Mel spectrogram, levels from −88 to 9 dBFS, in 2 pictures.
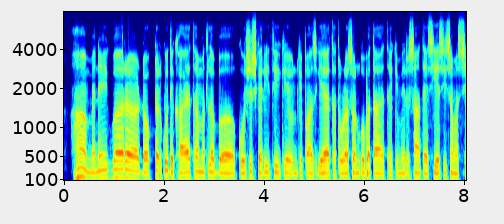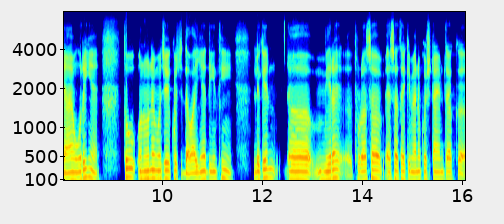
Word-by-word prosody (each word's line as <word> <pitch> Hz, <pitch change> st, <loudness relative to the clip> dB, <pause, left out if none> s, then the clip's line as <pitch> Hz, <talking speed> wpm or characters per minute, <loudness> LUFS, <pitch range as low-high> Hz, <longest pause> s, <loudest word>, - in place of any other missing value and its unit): हाँ, 150 Hz, +3 st, +2 dB
मैंने 115 Hz, +3 st, -2 dB
एक 135 Hz, -, -5 dB
बार 140 Hz, 0 st, +5 dB, 0.3 s
डॉक्टर 110 Hz, +3 st, 0 dB
को 135 Hz, +2 st, 0 dB
दिखाया 115 Hz, -1 st, +2 dB
था 125 Hz, -, +2 dB
मतलब 115 Hz, -1 st, -1 dB, 0.4 s
कोशिश 110 Hz, +2 st, +1 dB
करी 115 Hz, 0 st, -1 dB
थी 115 Hz, -2 st, -1 dB
कि 110 Hz, +2 st, -2 dB
उनके 110 Hz, +1 st, -3 dB
पास 105 Hz, -1 st, +1 dB
गया 110 Hz, 0 st, +4 dB
था 115 Hz, -, -1 dB
थोड़ा-सा 110 Hz, +1 st, +2 dB
उनको 110 Hz, +1 st, -1 dB
बताया 105 Hz, 0 st, +1 dB
था 110 Hz, -, -3 dB
कि 110 Hz, +1 st, -8 dB
मेरे 105 Hz, 0 st, -4 dB
साथ 110 Hz, -1 st, 0 dB
ऐसी-ऐसी 110 Hz, +2 st, 0 dB
समस्याएँ 110 Hz, +1 st, +1 dB
हो 115 Hz, +1 st, +1 dB
रही 140 Hz, +3 st, +1 dB
है। 125 Hz, -7 st, -2 dB, 0.5 s
तो 150 Hz, -, +4 dB, 0.2 s
उन्होंने 125 Hz, +2 st, +2 dB
मुझे 130 Hz, 0 st, +1 dB
कुछ 120 Hz, -2 st, -5 dB
दवाइयाँ 110 Hz, +4 st, +2 dB
दीं 120 Hz, 0 st, -3 dB
थीं 130 Hz, -5 st, -3 dB, 0.5 s
लेकिन 140 Hz, +4 st, 0 dB
अ, -, -, -9 dB, 0.7 s
मेरा 125 Hz, +3 st, +3 dB
अ, 85 Hz, -11 st, -6 dB
थोड़ा-सा 125 Hz, +2 st, 0 dB, 0.3 s
ऐसा 120 Hz, +3 st, 0 dB
था 125 Hz, -, +2 dB
कि 125 Hz, +1 st, -5 dB
मैंने 120 Hz, +1 st, -1 dB
कुछ 120 Hz, -1 st, -3 dB
टाइम 115 Hz, -1 st, -1 dB
तक 115 Hz, -1 st, -3 dB
115 Hz, 180 wpm, -19 LUFS, 110-125 Hz, 0.7 s, बार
